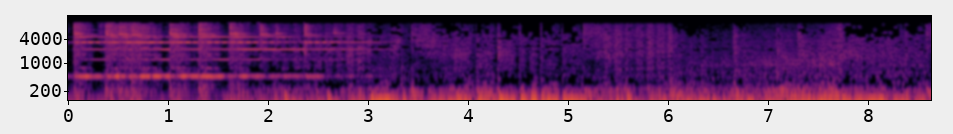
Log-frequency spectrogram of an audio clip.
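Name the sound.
large bell being rung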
